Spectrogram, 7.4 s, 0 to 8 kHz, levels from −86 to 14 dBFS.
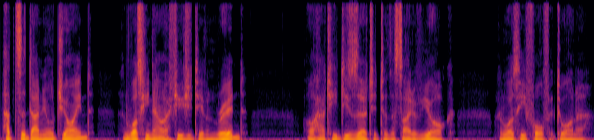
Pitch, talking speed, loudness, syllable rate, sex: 105 Hz, 220 wpm, -19 LUFS, 6.6 syllables/s, male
